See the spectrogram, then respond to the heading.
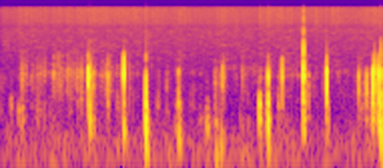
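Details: Own abdomen over the large intestine: irregular gurgles, pops and rumbles as gut contents move; ordinary bowel sounds.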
